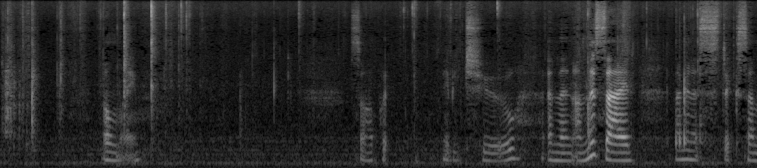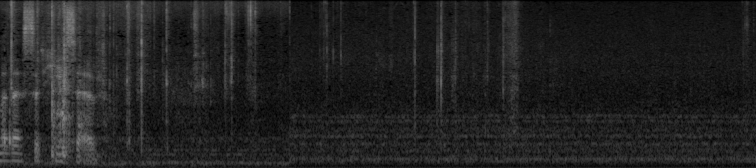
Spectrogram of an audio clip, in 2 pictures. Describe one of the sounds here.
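Paper and card rustle softly as they are handled.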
